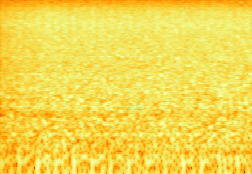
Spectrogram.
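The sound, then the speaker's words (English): A loud sports headlines intro sound effect blasts out as a dense, steady rush of hiss-like noise, filling the full few seconds at constant volume with no voices over it. “Wow, that's a very loud sports headlines intro.”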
